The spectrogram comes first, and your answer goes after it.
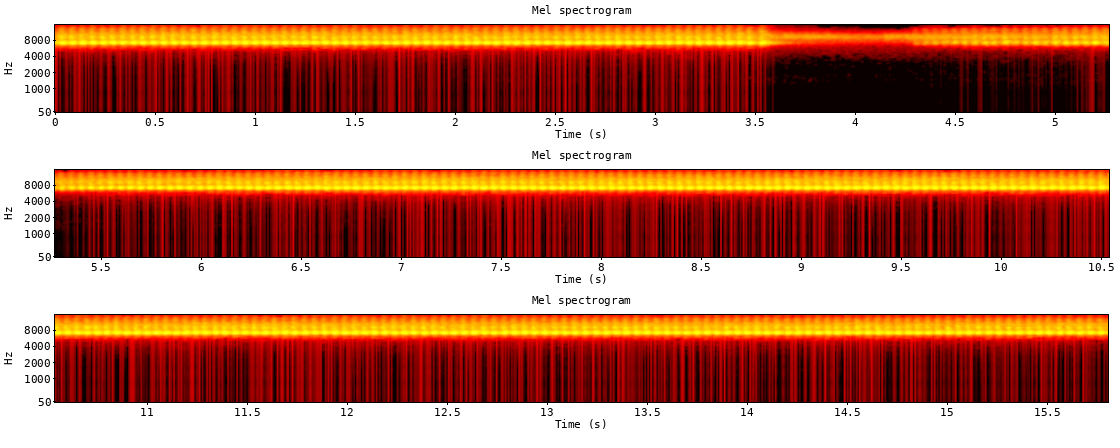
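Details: Grasshopper chorus: a steady, very high, hissing trill with fine pulses about four per second. It drops out briefly near four seconds, then swells back to full strength. No other sounds.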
